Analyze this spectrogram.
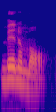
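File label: "minimal", English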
